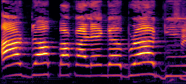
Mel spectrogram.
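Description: A young girl's high voice singing a short sing-song phrase of several held, loud syllables.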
